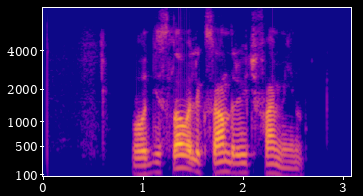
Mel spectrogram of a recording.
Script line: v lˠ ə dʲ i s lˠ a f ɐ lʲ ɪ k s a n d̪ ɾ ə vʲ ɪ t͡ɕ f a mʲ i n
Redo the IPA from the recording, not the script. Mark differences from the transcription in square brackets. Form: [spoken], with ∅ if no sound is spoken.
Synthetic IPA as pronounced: v lˠ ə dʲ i s lˠ a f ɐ lʲ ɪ k s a n d̪ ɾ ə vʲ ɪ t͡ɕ f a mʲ i n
